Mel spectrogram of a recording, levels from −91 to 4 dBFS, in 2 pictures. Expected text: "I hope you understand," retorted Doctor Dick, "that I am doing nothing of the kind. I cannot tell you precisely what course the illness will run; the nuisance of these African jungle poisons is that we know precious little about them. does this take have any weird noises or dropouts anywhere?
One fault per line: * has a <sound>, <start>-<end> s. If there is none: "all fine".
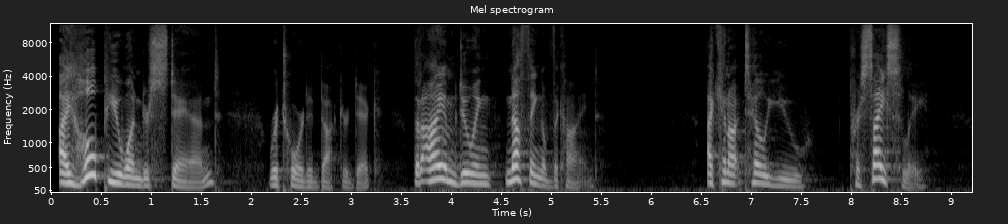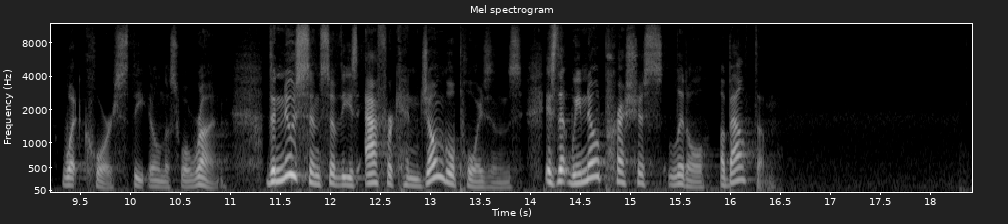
all fine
